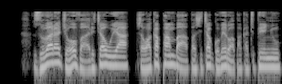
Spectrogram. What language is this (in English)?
Shona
